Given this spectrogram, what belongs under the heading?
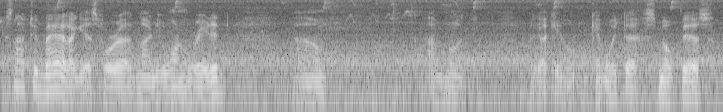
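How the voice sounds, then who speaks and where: A man hosting a casual product review, talking in an unhurried, halting, plainspoken way. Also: deep voice, animated, vocal fry, very noisy. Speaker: cigar review host.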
